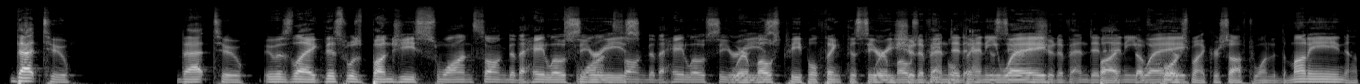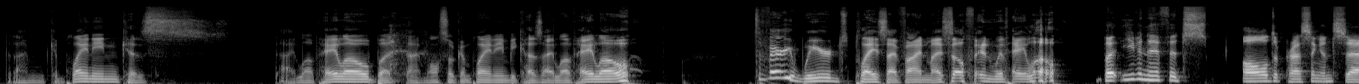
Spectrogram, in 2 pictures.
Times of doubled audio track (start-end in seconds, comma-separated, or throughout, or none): 5.64-11.90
